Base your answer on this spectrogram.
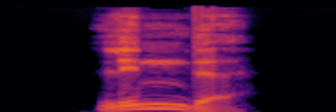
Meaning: linden, lime tree (Tilia gen. et spp.)
- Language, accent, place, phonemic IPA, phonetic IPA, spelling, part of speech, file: German, Germany, Berlin, /ˈlɪndə/, [ˈlɪndə], Linde, noun, De-Linde.ogg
